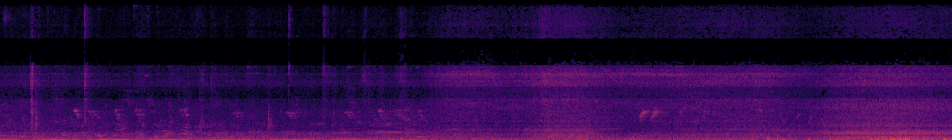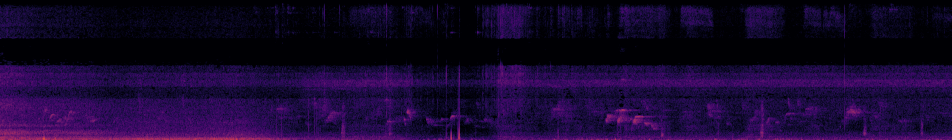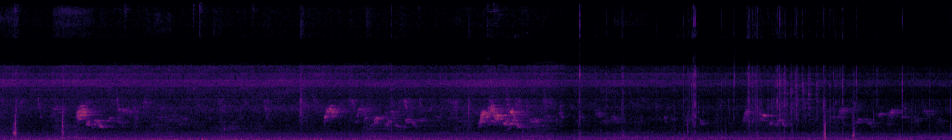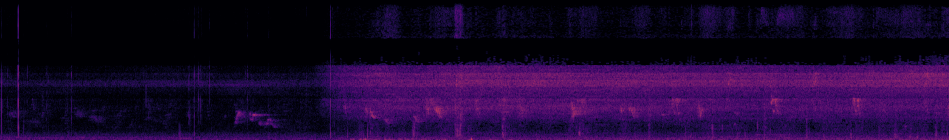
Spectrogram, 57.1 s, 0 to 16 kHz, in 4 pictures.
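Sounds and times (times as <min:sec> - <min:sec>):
waves on a beach: 0:06.4 - 0:18.3.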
